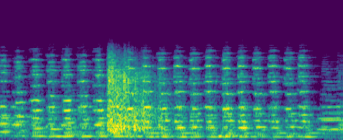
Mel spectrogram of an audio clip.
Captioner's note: gunshots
